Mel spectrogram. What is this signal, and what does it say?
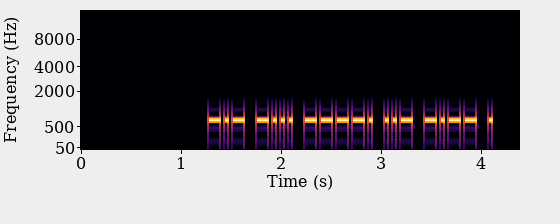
Morse code, heard as a keyed tone, about 30 wpm, 700 Hz. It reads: KB9UYE
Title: USA Call Signs Repeated 3x 30wpm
